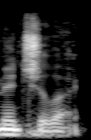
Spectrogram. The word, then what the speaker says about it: Miculek: Miculek. That's Miculek. How I always said it. There you go. Hold on. You put an R in it. Miculek. Wait, no, what? No. Miculek.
